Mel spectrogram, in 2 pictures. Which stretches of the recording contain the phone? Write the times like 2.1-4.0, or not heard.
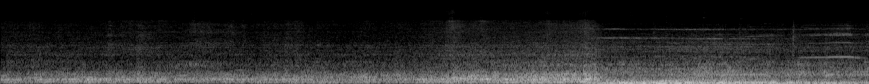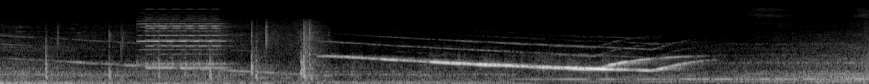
10.0-11.1.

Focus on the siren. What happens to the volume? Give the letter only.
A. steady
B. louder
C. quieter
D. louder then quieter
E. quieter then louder
B.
